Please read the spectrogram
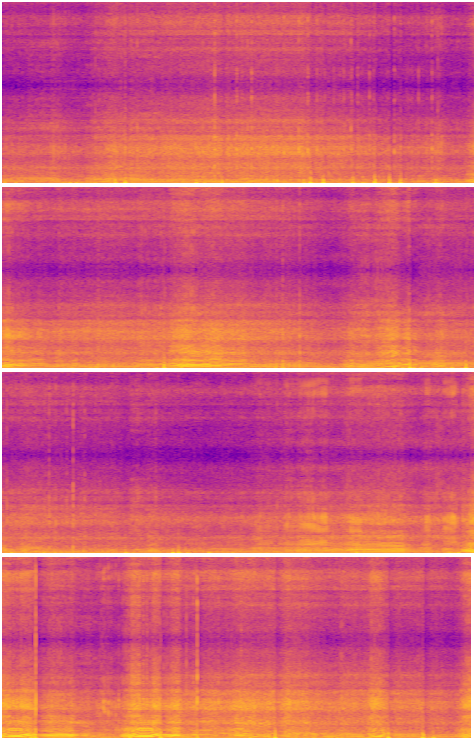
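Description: Motocross dirt bike engine revving up and falling off again and again as it is ridden over the track, heard from a helmet-mounted camera, with repeated low thumps and buffeting.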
